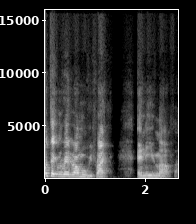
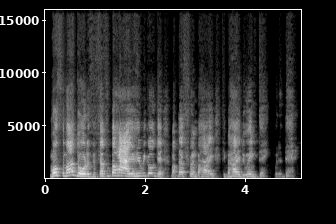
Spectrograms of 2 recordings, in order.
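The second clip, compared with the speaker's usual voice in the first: usual speaking voice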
